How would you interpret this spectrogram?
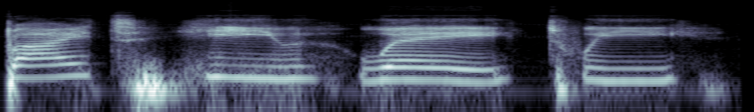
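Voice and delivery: usual speaking voice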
